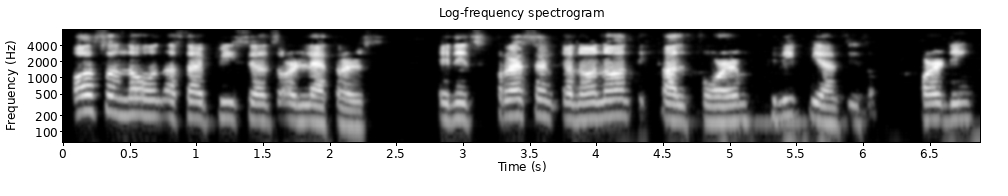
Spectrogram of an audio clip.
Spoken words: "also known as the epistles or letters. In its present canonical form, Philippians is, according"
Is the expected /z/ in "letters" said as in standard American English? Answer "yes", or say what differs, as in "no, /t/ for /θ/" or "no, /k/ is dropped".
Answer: no, /s/ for /z/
